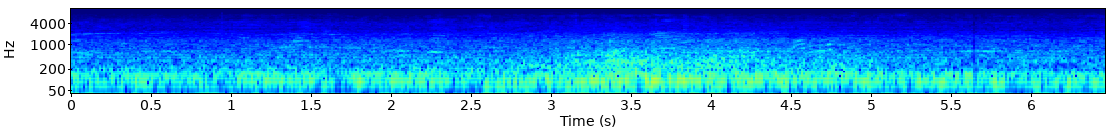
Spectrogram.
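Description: Playground ambience: faint, indistinct voices of children over a steady low rumble, a little louder a few seconds in.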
